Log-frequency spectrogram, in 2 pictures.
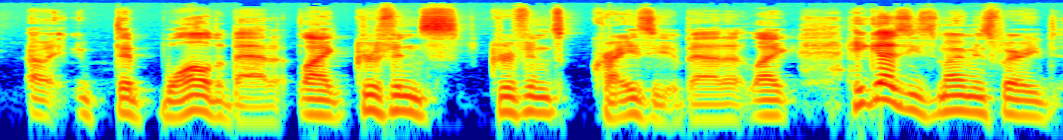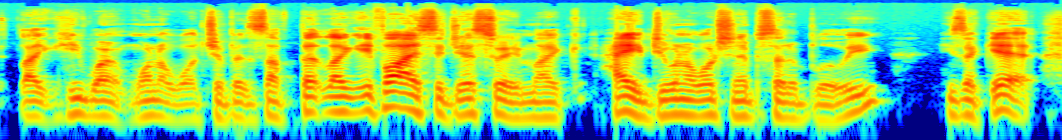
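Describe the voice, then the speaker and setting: In an Australian accent, a man speaks at a very fast pace and a medium pitch. His pitch varies in an ordinary way, and the recording is very clean with a silent background. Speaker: podcaster and father. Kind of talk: casual chat.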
